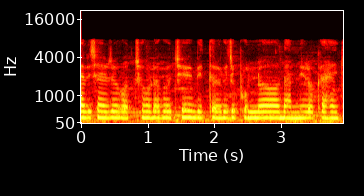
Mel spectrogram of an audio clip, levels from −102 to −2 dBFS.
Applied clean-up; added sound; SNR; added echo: none; none; none; none.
